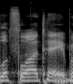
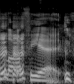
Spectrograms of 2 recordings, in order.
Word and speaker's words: Lafayette: I've heard it called something, but I can't remember what it is right now. – Yeah, I've definitely heard it called La Flotte before. – Spell it. Oh, you mean Lafayette.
